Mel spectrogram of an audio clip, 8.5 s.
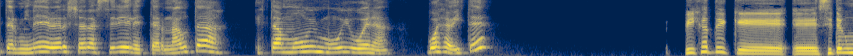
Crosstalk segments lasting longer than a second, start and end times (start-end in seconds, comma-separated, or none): none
